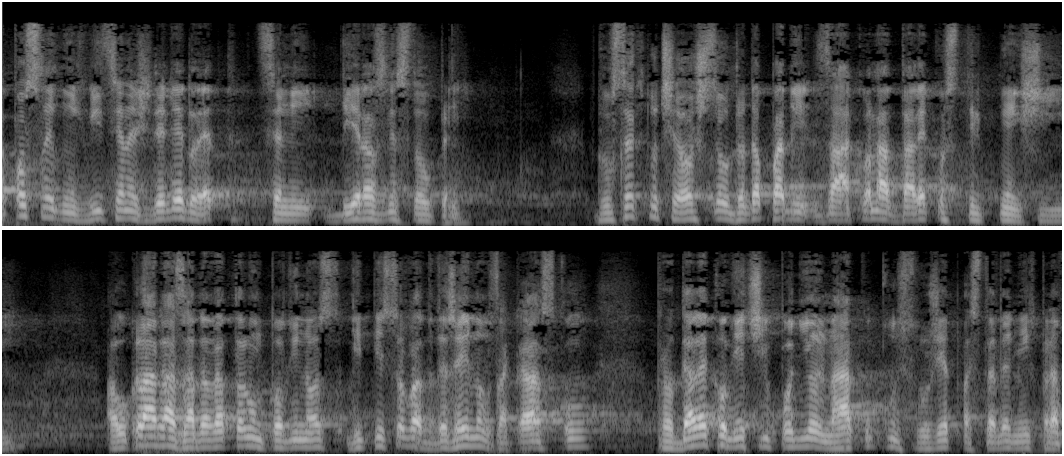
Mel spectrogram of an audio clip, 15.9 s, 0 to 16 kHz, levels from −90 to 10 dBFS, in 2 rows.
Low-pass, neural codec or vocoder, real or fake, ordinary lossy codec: 14.4 kHz; codec, 32 kHz, 1.9 kbps, SNAC; fake; MP3, 48 kbps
